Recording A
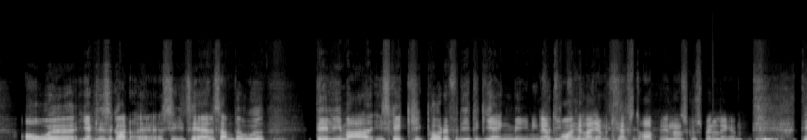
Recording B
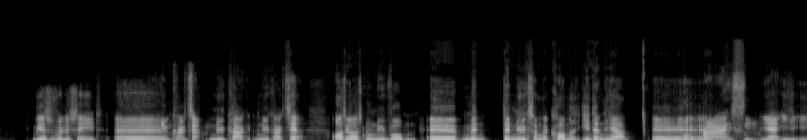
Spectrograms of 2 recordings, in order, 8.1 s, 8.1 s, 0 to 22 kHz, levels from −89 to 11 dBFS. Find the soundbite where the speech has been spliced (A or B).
B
